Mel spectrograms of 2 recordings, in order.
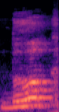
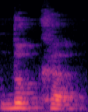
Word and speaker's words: दुःख: दोन टिंब आहेत तर याचा उच्चारण सहसा ह सारखा आलेला असतो पण आपण असं म्हणत नाही धोख असं म्हणत नाही आपण काय म्हणतो दुःख आहा अम आणि आहा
